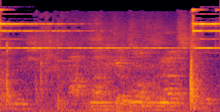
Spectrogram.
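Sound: shop door bell ringing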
